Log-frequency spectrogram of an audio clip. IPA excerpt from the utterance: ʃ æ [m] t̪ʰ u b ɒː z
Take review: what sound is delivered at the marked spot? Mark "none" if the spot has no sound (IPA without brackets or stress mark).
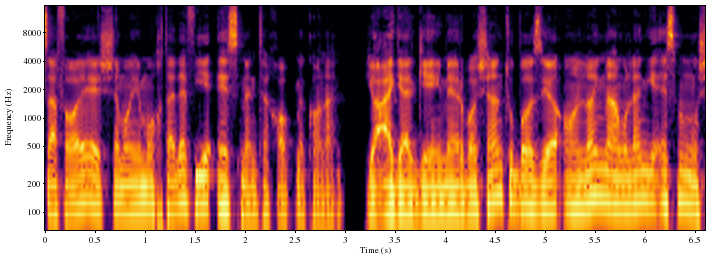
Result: n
